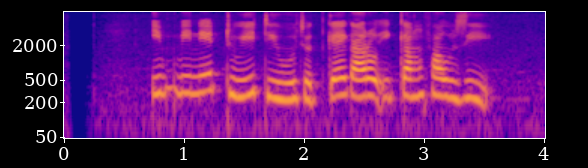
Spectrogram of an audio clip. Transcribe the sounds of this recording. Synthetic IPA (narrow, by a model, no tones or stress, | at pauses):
ʔimpined̪̥ṳwid̪̥i̤wud̥ʒ̥ṳt̪̚kekaɾoikaŋfauzi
